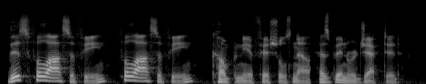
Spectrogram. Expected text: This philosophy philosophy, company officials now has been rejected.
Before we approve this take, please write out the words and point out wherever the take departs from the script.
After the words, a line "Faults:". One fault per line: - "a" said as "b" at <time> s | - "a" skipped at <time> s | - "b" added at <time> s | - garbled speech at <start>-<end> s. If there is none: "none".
This philosophy philosophy, company officials now has been rejected.
Faults:
none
